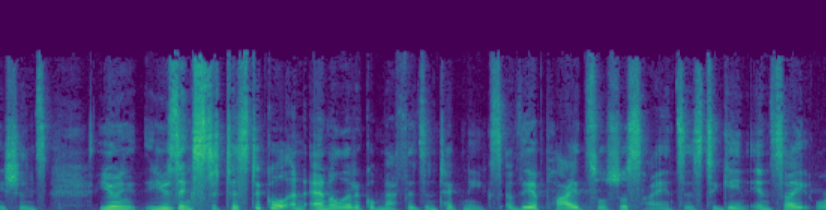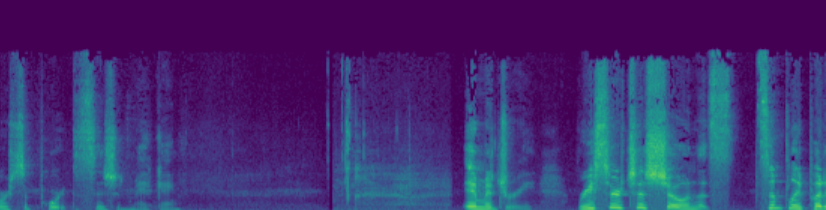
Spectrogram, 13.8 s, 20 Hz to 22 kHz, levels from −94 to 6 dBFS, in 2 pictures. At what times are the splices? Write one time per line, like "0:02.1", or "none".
0:10.6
